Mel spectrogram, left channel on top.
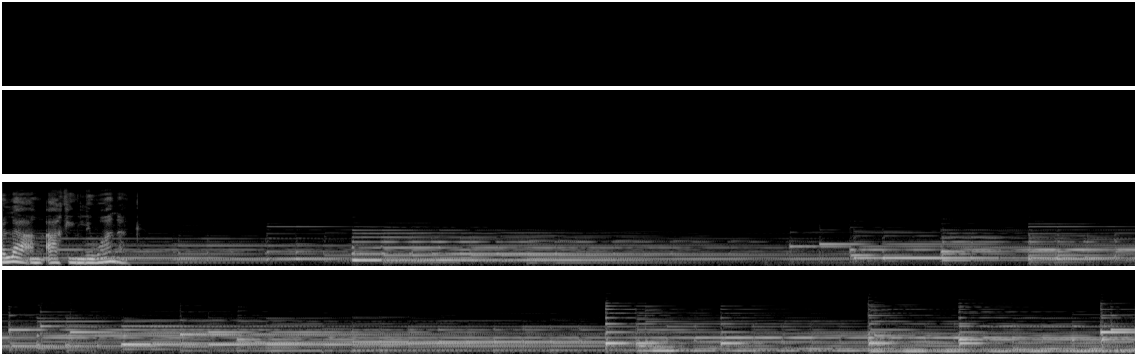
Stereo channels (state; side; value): silent; left; 58 dB below the other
